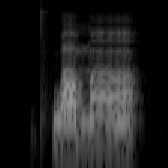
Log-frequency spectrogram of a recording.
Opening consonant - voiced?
no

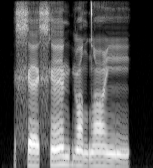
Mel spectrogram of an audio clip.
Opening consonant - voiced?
no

